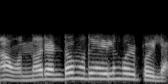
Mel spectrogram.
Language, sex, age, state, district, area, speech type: Malayalam, female, 45-60, Kerala, Idukki, rural, conversation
